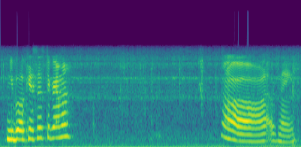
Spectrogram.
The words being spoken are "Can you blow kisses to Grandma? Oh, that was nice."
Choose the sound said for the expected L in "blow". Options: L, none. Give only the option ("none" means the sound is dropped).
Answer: none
